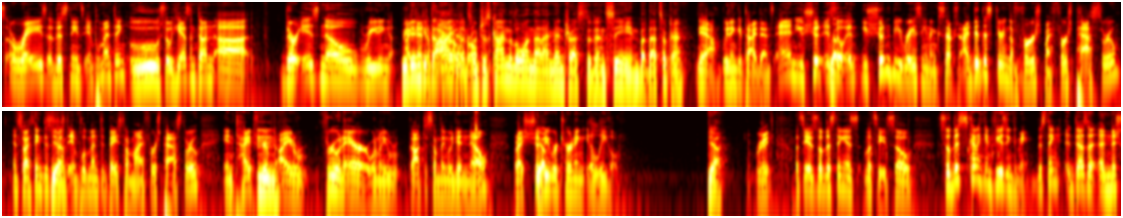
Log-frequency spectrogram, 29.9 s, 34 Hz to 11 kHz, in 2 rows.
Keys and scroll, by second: 2.8-5.3 typing, 6.4-7.5 typing, 8.5-10.9 typing, 21.3 typing, 22.9 typing, 25.1 ctrl+u, 25.3 ctrl+u, 25.5 ctrl+u, 26.0 ctrl+u, 26.6 ctrl+d, 26.9-28.7 typing.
